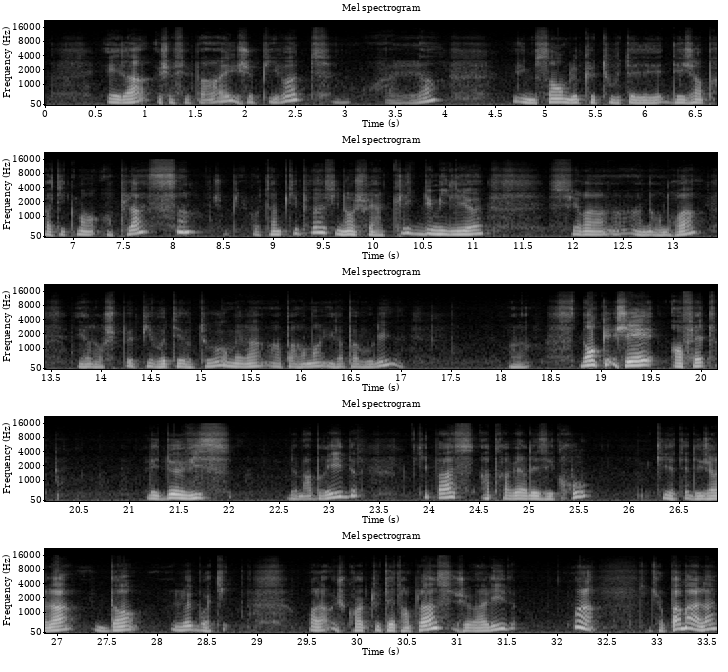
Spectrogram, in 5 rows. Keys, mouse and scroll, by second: 1.4-4.2 drag, 4.7-7.3 drag, 7.4-8.1 drag, 8.3-9.3 drag, 11.3 middle click, 12.8 middle click, 13.6-14.8 drag, 15.9 click, 17.4-19.0 drag, 19.1 scroll up 1, 20.2-20.5 scroll up 1, 20.7 right click, 25.4-26.1 scroll down 4, 28.8-30.2 drag, 31.1 click, 31.9-32.2 scroll down 1, 32.7-33.6 drag.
